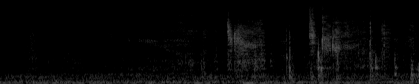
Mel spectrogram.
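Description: A page of a hardcover picture book being turned by hand: after a near-quiet start, faint paper rustling and sliding begins a little past halfway, with a few soft clicks near the end.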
